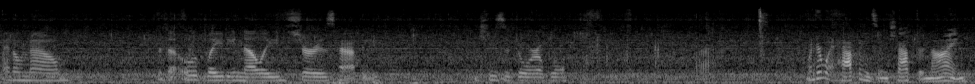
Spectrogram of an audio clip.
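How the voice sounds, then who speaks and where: A woman's voice: lowish voice, fairly even intonation, unhurried, pauses often, heavy background noise. A woman reading a storybook aloud for children, with chatty asides to the listeners. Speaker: storybook reader.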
